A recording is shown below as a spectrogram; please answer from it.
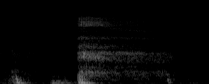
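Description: A man's breathy exhale, a sigh lasting about a second that trails off, after a couple of brief soft sounds.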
